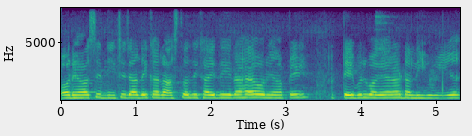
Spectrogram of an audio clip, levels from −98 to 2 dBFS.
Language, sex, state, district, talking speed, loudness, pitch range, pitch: Hindi, female, Uttar Pradesh, Jyotiba Phule Nagar, 215 wpm, -15 LUFS, 240-255 Hz, 245 Hz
